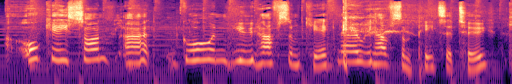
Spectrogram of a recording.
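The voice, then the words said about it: Imitates another person's accent. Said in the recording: “her terrible accent”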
